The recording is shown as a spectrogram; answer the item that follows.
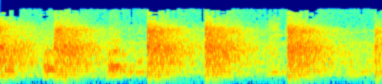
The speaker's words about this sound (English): The sergeant reloaded and blasted away again.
